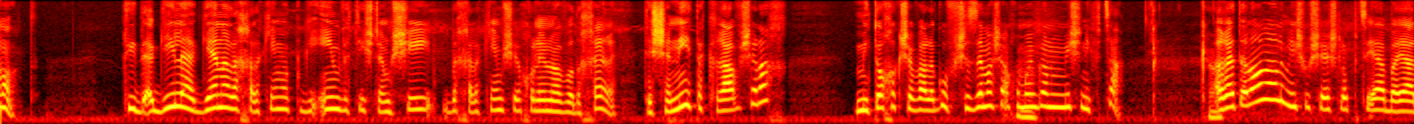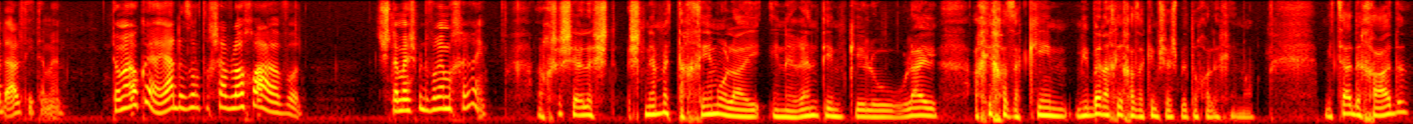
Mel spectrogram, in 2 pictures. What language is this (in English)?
Hebrew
